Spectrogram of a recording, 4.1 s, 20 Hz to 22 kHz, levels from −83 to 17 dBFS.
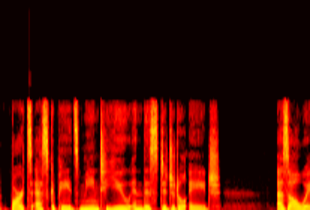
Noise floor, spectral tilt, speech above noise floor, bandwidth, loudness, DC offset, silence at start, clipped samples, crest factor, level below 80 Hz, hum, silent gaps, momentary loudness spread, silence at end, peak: -59 dBFS; -4 dB/octave; 43 dB; 12 kHz; -16 LUFS; under 0.1%; 0.15 s; under 0.1%; 16 dB; -46 dBFS; none; none; 5 LU; 0 s; 0 dBFS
